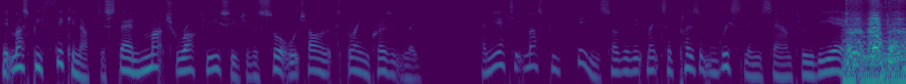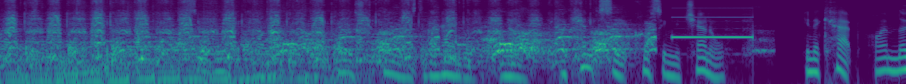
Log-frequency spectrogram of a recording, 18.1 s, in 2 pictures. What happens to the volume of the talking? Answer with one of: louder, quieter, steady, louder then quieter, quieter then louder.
quieter then louder.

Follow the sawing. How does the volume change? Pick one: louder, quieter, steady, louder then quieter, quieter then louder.
quieter.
